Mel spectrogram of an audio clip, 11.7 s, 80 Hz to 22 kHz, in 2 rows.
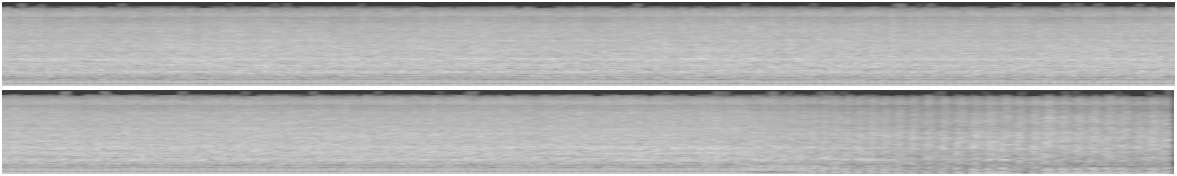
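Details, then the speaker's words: Craftsman LT1000 riding mower after a carburetor rebuild, now with the air filter fitted but running without the upper cooling shroud and not yet fully tuned. It gives a steady, even low putter without misses, hunting or surging, with a brief shift near the end; normal idle. "It should run a little bit better too with the air filter and having the correct suction on the carburetor."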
